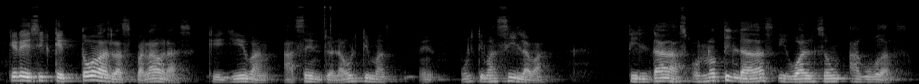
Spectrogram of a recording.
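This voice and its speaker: A man's voice: mid-range voice, darkish tone. Man teaching a slide lesson. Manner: explains step by step, repeats examples. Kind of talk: recorded lesson over slides.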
